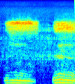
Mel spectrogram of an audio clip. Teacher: When you produce the sound long z, you can feel the vibration in your vocal cord. It is a voiced consonant.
